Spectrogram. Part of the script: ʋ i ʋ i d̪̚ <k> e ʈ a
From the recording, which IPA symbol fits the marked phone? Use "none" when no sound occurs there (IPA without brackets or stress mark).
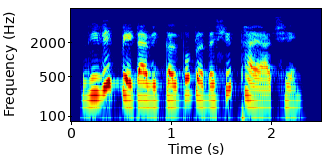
p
